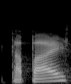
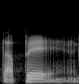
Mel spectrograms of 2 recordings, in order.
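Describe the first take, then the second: First: It ends in the diphthong ai. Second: It ends in a plain e vowel. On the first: This is the standard written form. "bahasa Indonesia tertulis tapai" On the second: This is the everyday spoken form. "Kita sering bilang tape"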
